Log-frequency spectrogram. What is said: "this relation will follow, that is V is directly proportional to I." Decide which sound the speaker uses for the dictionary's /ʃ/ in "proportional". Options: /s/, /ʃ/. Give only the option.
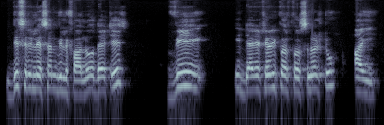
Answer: /s/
